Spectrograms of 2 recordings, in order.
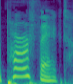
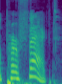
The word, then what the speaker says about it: perfect: 对， perfect 和 perfect 是不同的发音了。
